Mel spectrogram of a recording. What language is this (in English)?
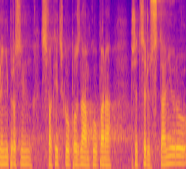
Czech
